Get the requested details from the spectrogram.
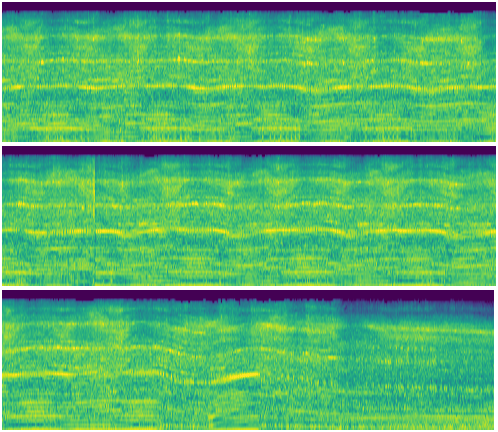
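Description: A grass trimmer whirs loudly, its pitch dipping as it cuts through thick grass.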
